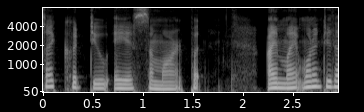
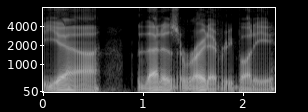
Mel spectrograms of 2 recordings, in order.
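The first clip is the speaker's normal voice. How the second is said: very low, bass-heavy put-on deep voice; 14 semitones lower than usual. Showing the viewers another voice they can do: put-on deep voice. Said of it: "Or I could do a deep voice".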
